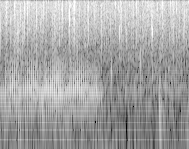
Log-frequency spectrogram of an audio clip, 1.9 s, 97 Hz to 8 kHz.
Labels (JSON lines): {"label": "biophony, croak", "recorder": "SoundTrap 500"}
